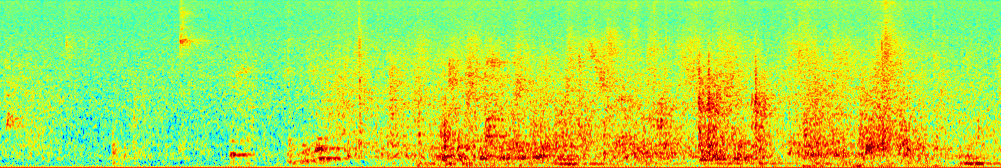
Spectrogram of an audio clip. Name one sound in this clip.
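Bare feet shuffle and thud on a wooden floor in an echoing room.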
